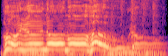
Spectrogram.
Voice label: male Zulu, male noise; Heart of Africa; Spectrasonics; Heart of Africa 1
